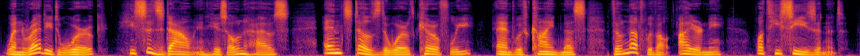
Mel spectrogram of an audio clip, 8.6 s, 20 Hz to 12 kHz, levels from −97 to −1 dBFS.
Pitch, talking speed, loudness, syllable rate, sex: 150 Hz, 195 wpm, -19 LUFS, 5.1 syllables/s, male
